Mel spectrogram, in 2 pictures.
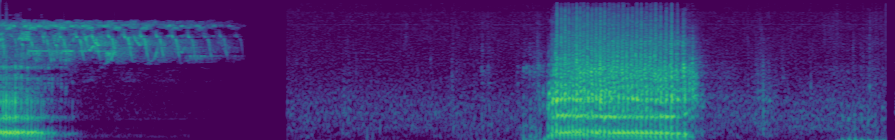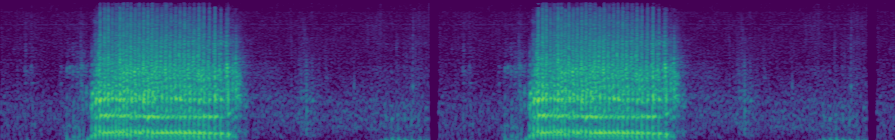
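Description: A bison gives three deep, rough roaring bellows, each about a second long, spaced a few seconds apart.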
